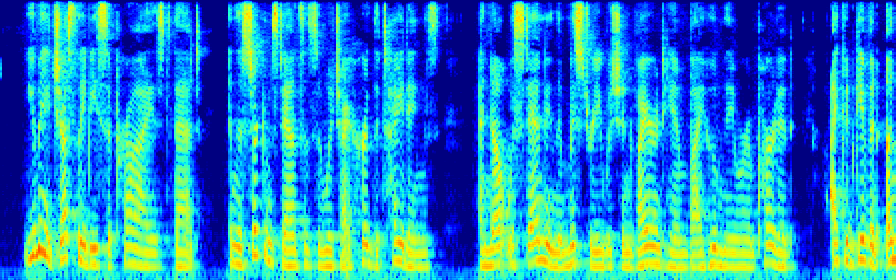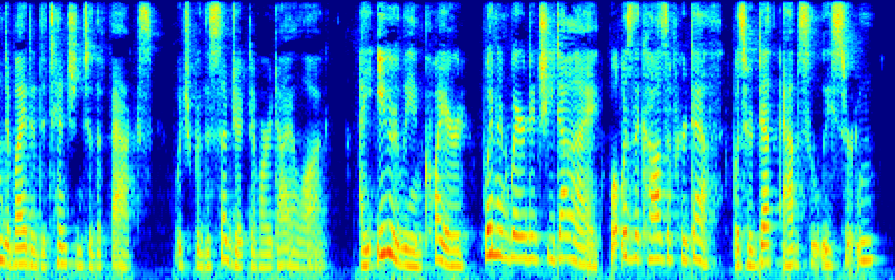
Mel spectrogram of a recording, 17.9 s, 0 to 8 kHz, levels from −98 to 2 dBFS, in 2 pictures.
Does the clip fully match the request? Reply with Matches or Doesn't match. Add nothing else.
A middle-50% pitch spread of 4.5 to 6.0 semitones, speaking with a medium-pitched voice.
Matches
